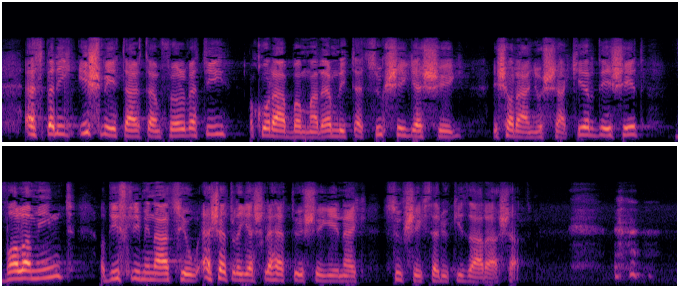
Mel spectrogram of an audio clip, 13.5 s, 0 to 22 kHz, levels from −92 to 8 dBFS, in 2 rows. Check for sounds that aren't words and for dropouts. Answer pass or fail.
fail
